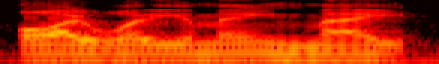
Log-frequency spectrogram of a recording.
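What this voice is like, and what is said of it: Bad fake Australian accent. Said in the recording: “Australian accents? ... That's bad. ... It's really bad.”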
